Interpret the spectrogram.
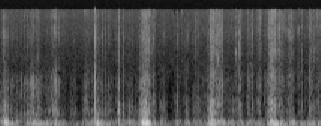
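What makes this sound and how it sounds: The teeth of a blue plastic comb scratch across a black foam windscreen covering a microphone. They make a deep, muffled rumbling scrape in uneven strokes, with a few louder, boomy bursts standing out from the steady low rustle.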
